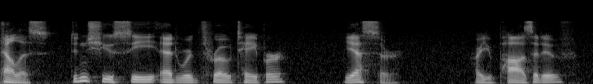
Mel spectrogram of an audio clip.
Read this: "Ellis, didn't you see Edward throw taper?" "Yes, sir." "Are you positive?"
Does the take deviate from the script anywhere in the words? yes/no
no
